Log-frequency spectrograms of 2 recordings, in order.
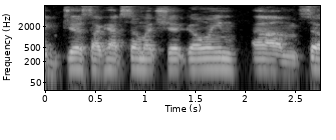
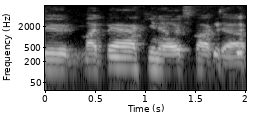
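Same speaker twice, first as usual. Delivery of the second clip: ordinary talk, nothing marked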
